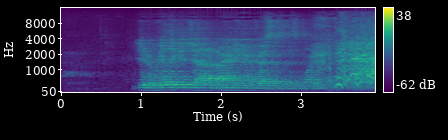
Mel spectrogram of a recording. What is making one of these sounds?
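A young man speaks loudly through a microphone.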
